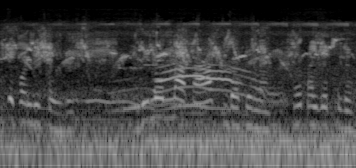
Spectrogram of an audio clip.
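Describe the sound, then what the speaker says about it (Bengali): A flock of many birds chirps and twitters in overlapping bursts, moderately close, with a busier cluster of calls in the middle, while people talk over the chorus. "কত পাখি।"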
